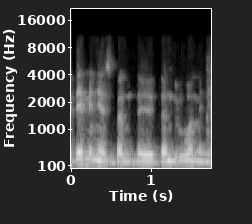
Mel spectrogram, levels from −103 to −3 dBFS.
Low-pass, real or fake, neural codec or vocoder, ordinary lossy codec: 10.8 kHz; real; none; AAC, 64 kbps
